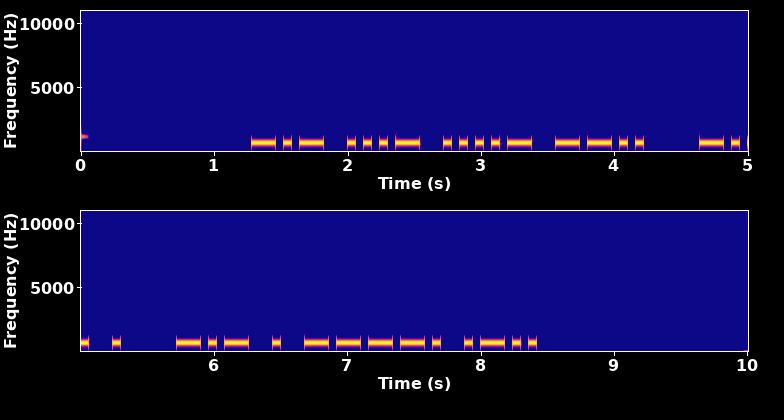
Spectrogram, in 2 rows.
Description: Morse code, heard as a keyed tone, about 20 wpm, 700 Hz. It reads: KV4Z DE KE9L
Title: USA Callsign DE Callsign - 4 Characters - 20wpm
